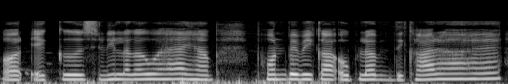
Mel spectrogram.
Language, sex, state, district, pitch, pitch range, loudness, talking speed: Hindi, female, Jharkhand, Palamu, 230 Hz, 220-240 Hz, -17 LUFS, 175 wpm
